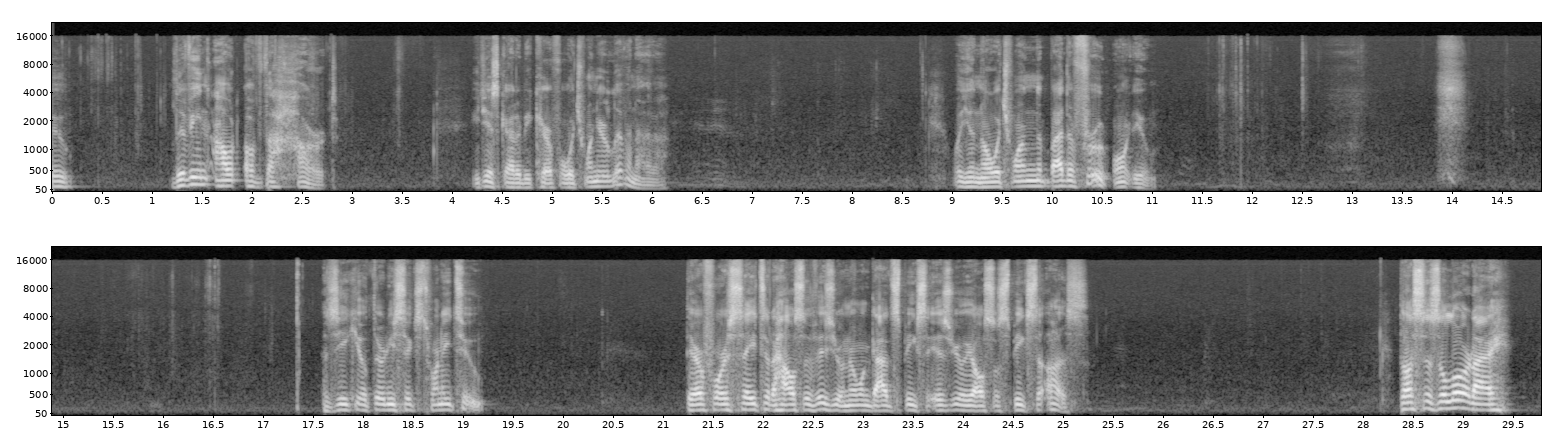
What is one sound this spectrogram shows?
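A man speaks calmly into a headset microphone, with long pauses between phrases.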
